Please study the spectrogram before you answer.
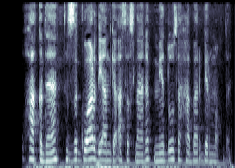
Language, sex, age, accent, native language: Uzbek, male, 19-29, Farg'ona, Uzbek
